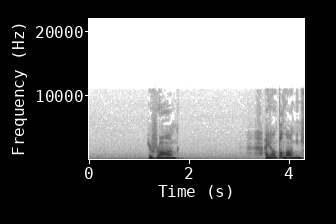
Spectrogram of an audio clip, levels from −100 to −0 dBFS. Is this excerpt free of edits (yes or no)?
no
